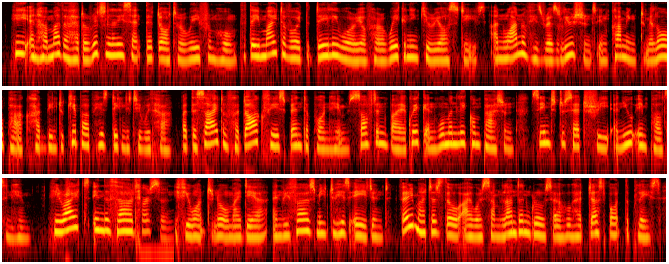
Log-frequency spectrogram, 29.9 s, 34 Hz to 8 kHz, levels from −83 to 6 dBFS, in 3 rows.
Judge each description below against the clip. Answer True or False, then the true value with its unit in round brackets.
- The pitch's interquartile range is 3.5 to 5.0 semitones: True (4.6 semitones)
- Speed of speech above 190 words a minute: True (205 wpm)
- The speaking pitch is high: True (205 Hz)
